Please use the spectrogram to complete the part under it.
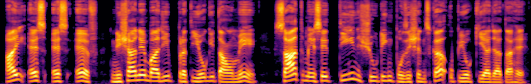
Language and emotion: Hindi, neutral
